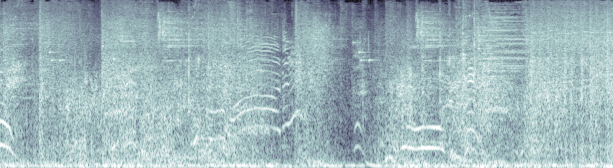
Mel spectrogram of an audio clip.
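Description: Explosions burst with loud booms.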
